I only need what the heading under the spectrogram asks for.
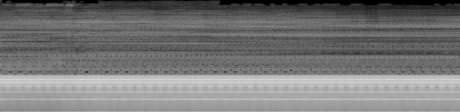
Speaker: Parece até que tá dando curto. Aí você abre e ele para. Certo? Aí você fecha de novo, parece que ele já está acionado automaticamente.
